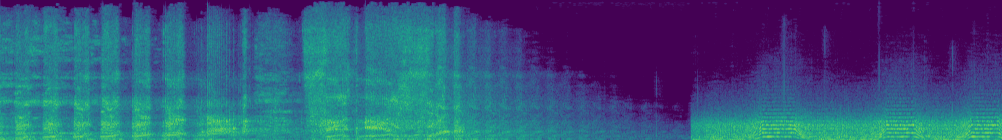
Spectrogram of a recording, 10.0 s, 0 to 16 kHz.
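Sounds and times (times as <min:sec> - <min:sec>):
steady low bass: 0:04.4 - 0:10.0.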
